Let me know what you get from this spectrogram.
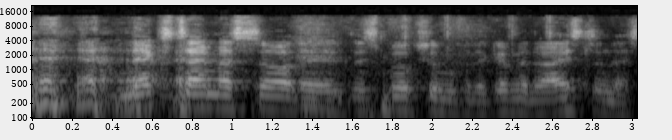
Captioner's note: laughter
